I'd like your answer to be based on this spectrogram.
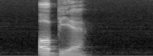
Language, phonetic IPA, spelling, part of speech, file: Polish, [ˈɔbʲjɛ], obie, numeral, Pl-obie.ogg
